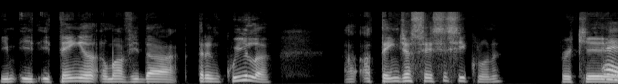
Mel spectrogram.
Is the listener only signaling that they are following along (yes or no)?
no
